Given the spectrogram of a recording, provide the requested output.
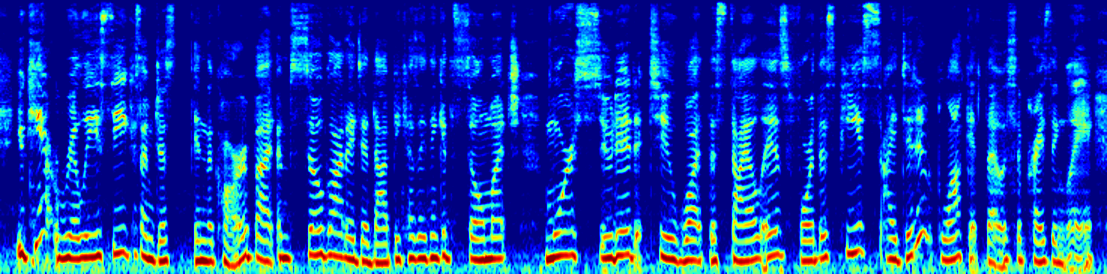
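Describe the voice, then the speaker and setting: With noticeable background noise, a woman of medium pitch speaks at a moderate pace with lively intonation and hardly any pauses. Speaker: crochet and knitting vlogger. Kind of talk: casual vlog talk to camera. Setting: in a car. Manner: chatty, upbeat.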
